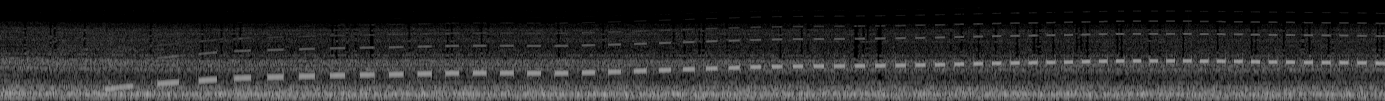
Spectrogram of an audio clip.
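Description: A glider's variometer beeps rapidly, its pitch climbing higher.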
